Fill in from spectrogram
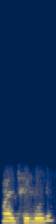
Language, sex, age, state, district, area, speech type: Gujarati, female, 18-30, Gujarat, Junagadh, rural, conversation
